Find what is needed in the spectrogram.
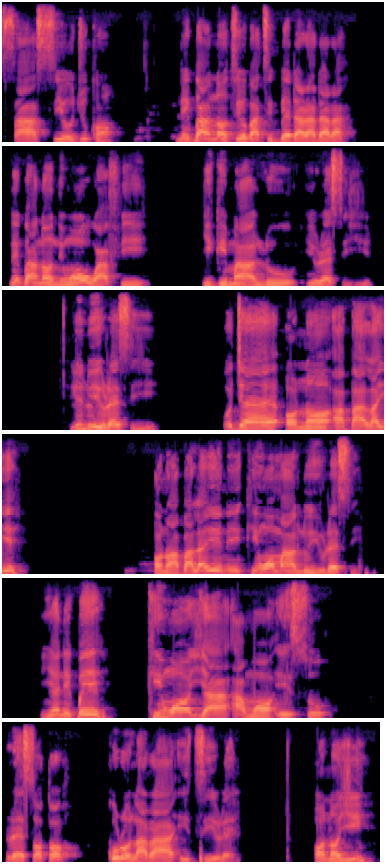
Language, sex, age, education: Yoruba, male, 30-45, primary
